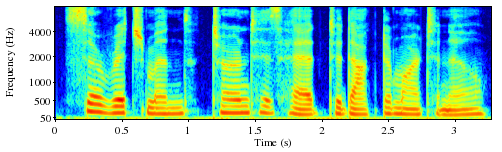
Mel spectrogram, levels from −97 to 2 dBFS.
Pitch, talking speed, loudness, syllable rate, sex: 155 Hz, 145 wpm, -19 LUFS, 3.9 syllables/s, female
